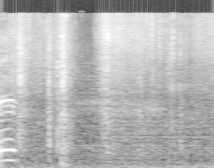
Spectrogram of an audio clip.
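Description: Shredded-paper packing fill rustling and crinkling as a hand pushes through it in a cardboard box.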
